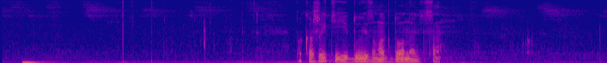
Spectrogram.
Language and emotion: Russian, neutral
